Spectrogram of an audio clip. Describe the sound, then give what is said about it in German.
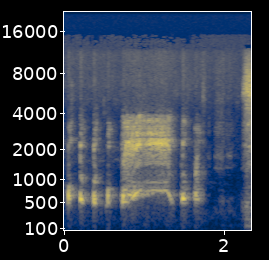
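A chicken clucks in a quick run of short, close bursts, then lets out one longer drawn-out squawk before a few more clucks and a brief rustle at the end. “Und das Huhn, genau. Ohne Lüne Huhn kein Podcast.”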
